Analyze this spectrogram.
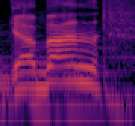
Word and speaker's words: Gaban: D'ailleurs, fun fact, en VO, le personnage principal s'appelle Gaban car c'est comme ça que les Japonais prononcent le prénom Gabin. Ce nom a été choisi en hommage à Jean Gabin qui est surtout connu au Japon pour ses rôles de flic.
